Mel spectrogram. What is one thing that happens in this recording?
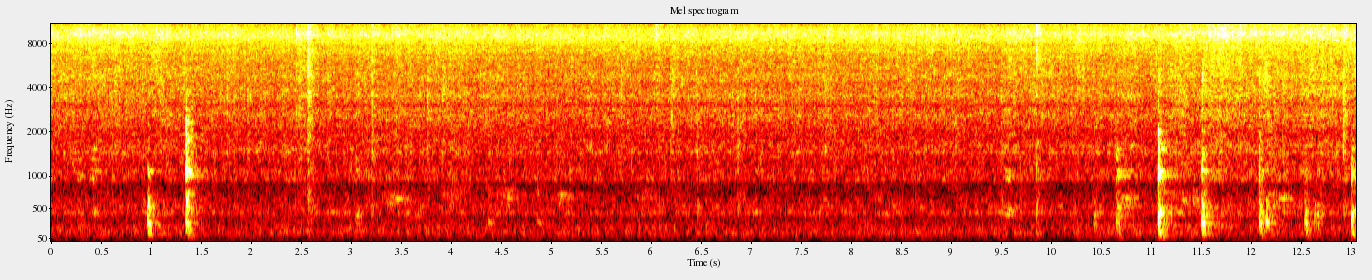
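A wooden spatula scrapes and knocks against a metal pan.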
